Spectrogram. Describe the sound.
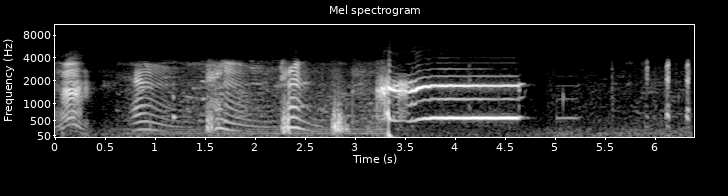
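A voice imitates a tire squealing: a few short, bending vocal swoops, then one loud, steady, high-pitched screech held for over a second before it cuts off.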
